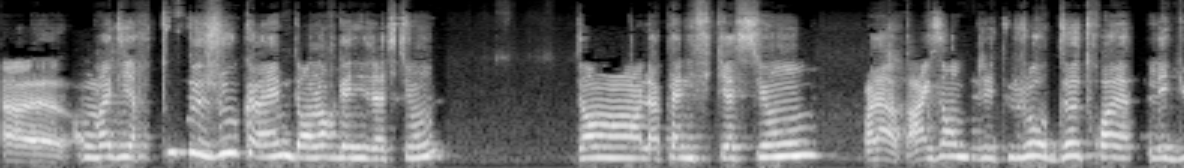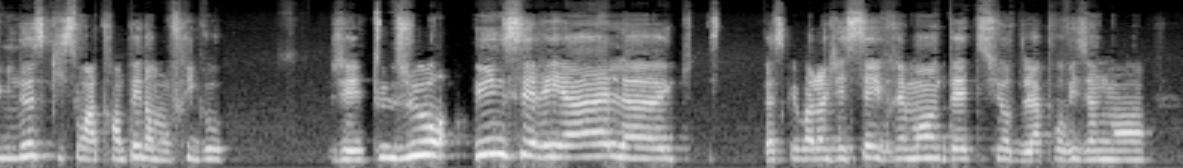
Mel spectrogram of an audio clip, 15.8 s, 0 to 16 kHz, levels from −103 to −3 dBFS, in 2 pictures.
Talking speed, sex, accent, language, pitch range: 165 wpm, female, French, French, 205-265 Hz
